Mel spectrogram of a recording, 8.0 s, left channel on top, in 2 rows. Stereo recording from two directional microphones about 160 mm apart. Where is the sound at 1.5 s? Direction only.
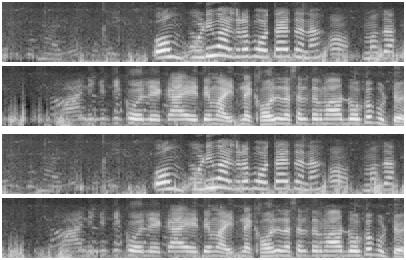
15° left (ahead or behind).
